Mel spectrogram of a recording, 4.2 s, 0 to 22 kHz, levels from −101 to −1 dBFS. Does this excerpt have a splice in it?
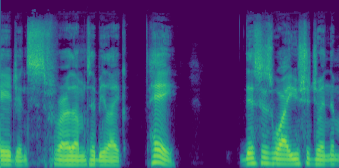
no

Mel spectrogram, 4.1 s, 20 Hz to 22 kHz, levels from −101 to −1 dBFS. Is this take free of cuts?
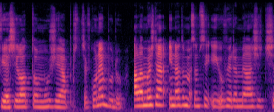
no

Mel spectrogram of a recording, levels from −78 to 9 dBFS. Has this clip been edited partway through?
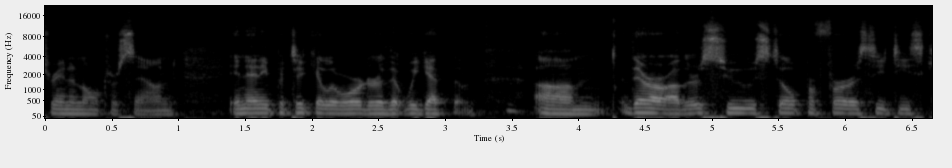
no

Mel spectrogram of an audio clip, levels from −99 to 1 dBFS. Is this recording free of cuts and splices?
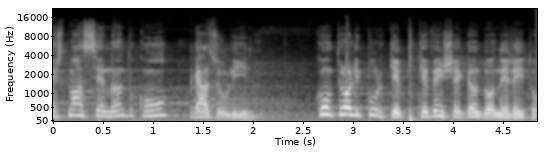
no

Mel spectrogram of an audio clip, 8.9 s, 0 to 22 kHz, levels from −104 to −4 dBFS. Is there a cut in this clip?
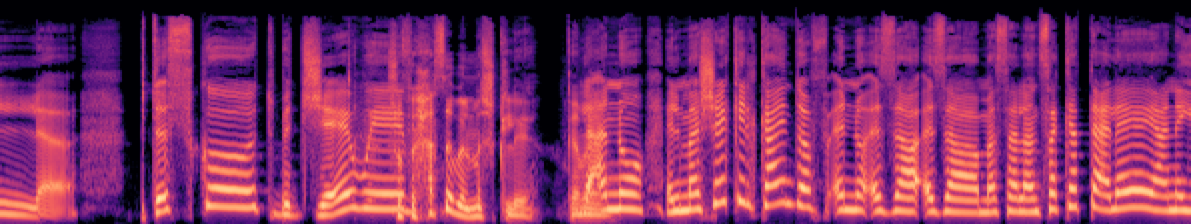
no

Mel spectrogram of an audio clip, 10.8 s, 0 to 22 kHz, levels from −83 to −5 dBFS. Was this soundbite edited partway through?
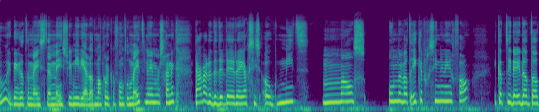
no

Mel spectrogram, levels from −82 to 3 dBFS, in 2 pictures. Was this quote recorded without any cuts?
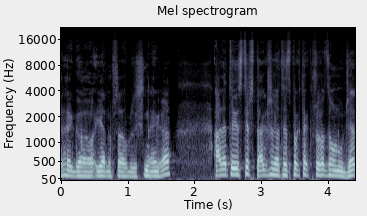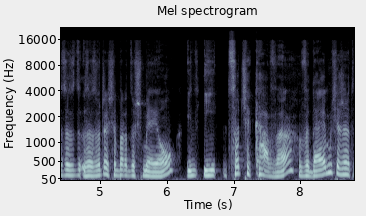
no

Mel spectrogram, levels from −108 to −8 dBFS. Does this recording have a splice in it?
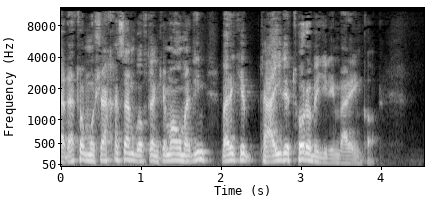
no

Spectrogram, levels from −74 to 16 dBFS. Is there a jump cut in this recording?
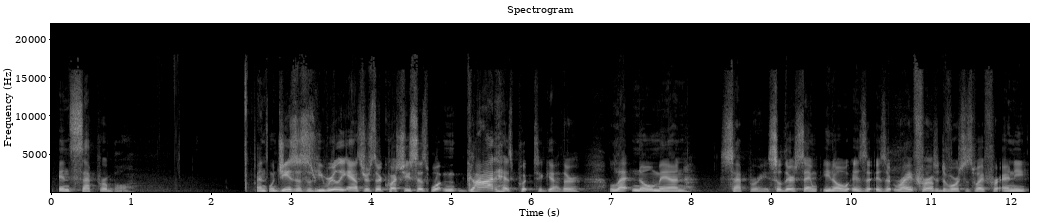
yes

